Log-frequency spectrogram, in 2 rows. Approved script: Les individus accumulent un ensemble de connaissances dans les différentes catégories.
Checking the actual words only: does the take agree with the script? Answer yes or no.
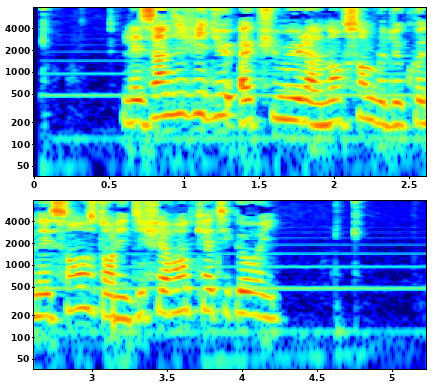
yes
